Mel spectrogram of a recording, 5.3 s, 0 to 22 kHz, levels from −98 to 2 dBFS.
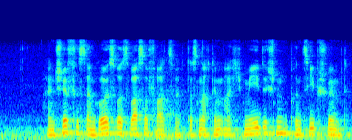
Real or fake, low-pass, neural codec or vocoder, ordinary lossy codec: real; none; none; none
